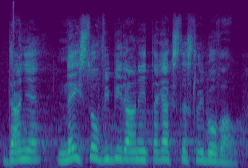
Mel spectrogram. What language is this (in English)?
Czech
